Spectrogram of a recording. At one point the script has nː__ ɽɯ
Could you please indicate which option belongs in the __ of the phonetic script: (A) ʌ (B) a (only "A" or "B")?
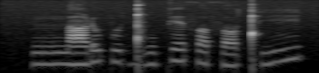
B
